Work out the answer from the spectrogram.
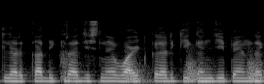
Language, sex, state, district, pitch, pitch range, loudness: Hindi, male, Bihar, East Champaran, 150 Hz, 145-150 Hz, -28 LUFS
